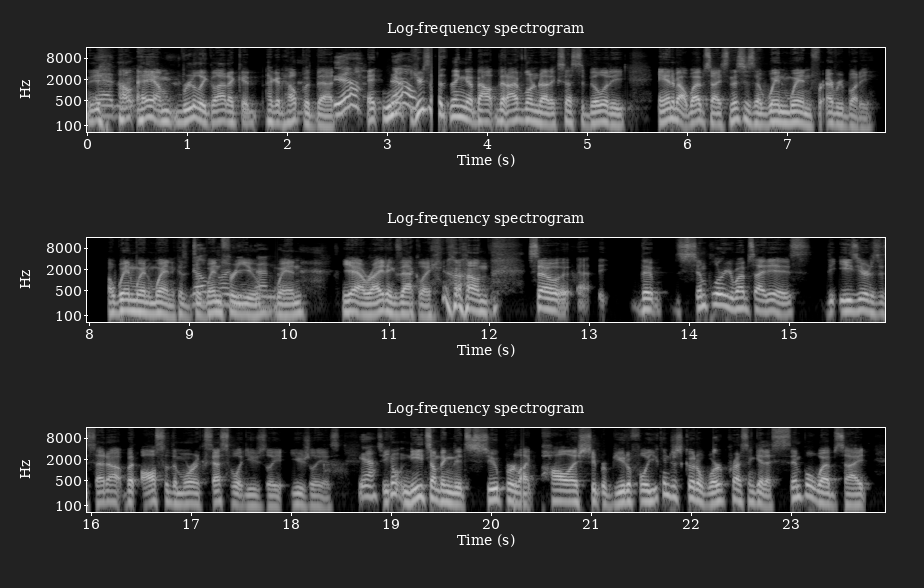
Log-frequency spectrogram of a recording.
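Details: Adult male speaker; typical speech.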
